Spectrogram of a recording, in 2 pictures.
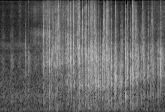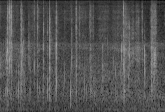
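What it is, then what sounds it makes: Rain-dried, stiff crinkly paper catalogue. Fingertips and a palm rub, flatten and lift the wavy, stiff pages of a thick glossy paper catalogue lying open flat, dried crinkly after getting wet in rain. A dense burst of bright, dry crinkling and crackling builds in the first seconds, then thins into scattered sharp, quickly fading crackles. There is almost no low end.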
